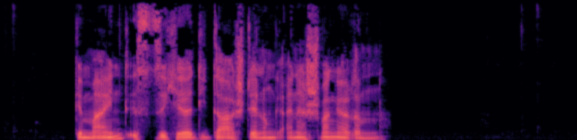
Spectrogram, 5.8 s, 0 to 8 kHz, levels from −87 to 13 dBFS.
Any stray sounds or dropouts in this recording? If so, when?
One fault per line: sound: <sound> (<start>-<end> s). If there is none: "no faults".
no faults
